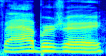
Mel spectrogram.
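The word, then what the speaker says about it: Fabergé: Bab ashame no it's not it's fab rachet Faberge I say she can't say it once then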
